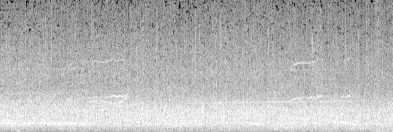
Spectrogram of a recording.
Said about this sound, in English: Mesdames et messieurs, merci encore une fois d'applaudir Sasha Zverev, qualifié pour les quarts de finale de Roland Garros.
